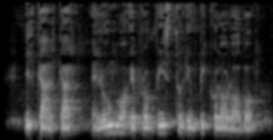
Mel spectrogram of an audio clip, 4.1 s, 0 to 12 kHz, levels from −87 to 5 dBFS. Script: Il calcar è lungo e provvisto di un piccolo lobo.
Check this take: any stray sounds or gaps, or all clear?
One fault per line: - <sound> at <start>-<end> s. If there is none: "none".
none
